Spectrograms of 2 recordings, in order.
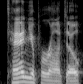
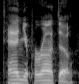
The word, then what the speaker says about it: Tanya Paronto: Chris Paronto, Tanya Paronto, and yes, it is pronounced that way. I'm used to saying Tanya for everybody else with the same name spelling, but they will both insist to me it is Tanya Paronto for those keeping score at home.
